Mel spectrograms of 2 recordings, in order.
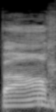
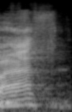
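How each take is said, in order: First: The word is said in a Kent accent. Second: The word is said in a Yorkshire accent. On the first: "I was from Kent, so I said bath" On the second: "He said bath"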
